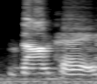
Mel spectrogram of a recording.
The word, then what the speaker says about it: Dantee: This episode actually features Dantee. Is that how I pronounce it? Dantee? Dantee.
